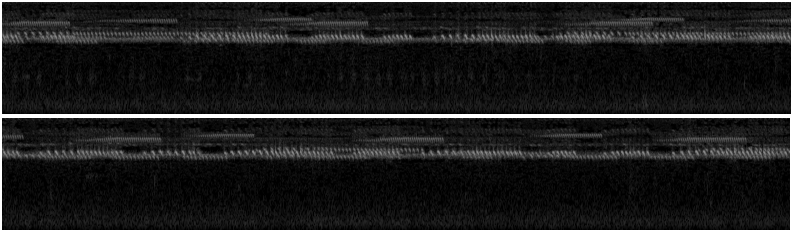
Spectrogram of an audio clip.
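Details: On Aroha Island, New Zealand, evening crickets produce an unbroken shrill trilling, rapid pulses holding one pitch while higher, thinner trills come and go in short runs.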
